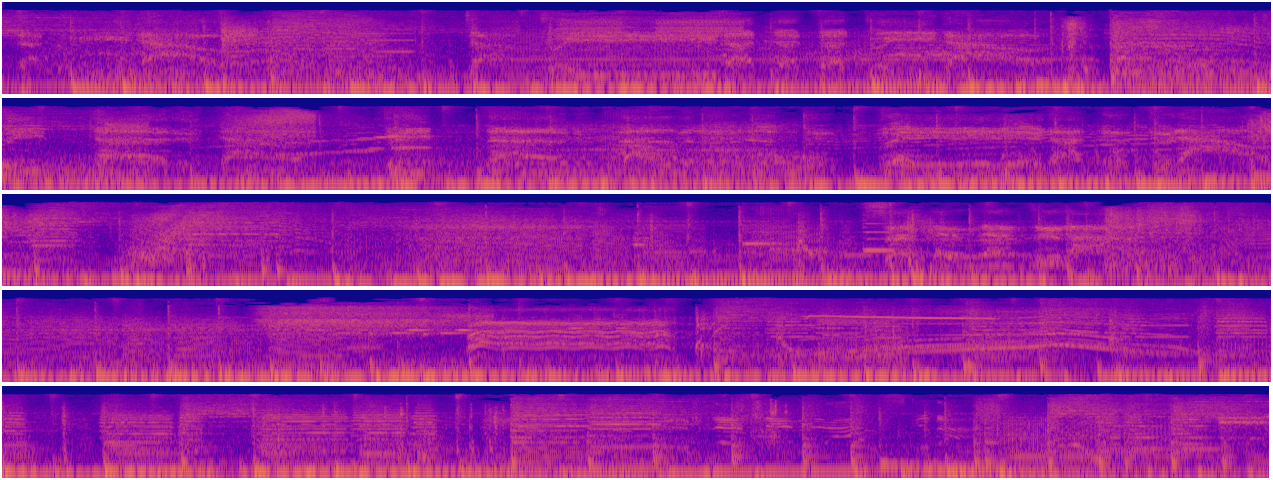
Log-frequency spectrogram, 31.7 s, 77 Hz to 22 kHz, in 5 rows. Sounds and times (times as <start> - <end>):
Music: 0.0 - 31.7.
